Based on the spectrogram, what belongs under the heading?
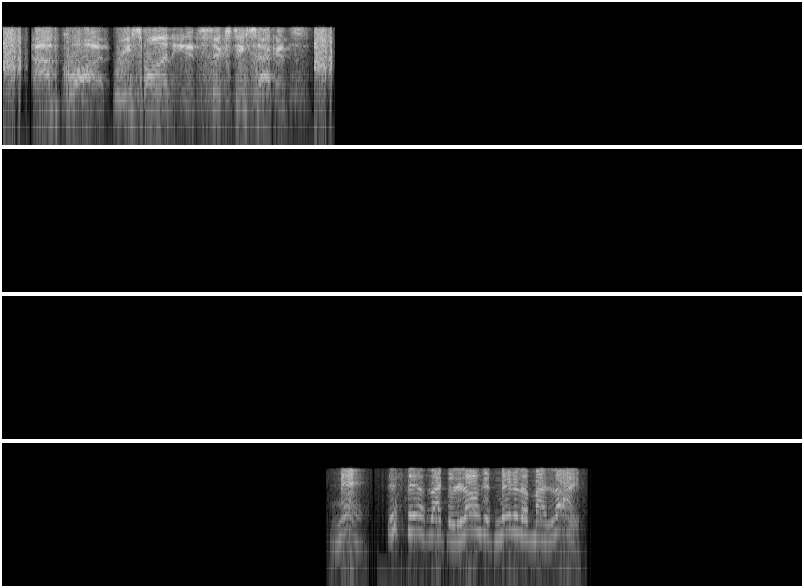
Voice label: male quad counter; lmctf

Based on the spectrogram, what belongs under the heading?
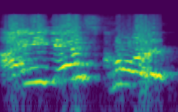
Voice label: fem escort, voice; lmctf

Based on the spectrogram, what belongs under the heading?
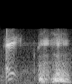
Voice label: "hey", speech

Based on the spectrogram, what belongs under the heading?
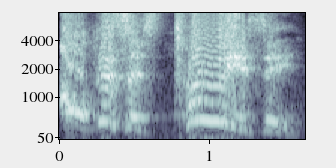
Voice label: male gotcha, voice; lmctf

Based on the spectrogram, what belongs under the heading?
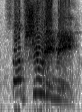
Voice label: male stop shoot; lmctf

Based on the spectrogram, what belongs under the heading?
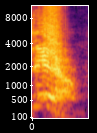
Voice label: male "damn"; lmctf

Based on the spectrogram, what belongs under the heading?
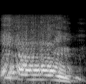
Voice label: infantry pain

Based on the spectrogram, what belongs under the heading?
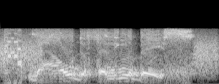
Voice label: fem now def; lmctf

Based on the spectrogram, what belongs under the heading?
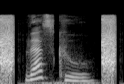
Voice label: fem that's cool; lmctf

